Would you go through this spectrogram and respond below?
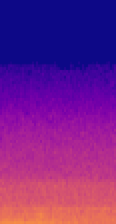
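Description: Water cascading down a Pennsylvania stream, a loud steady broadband rush heard close up and continuous, with no breaks or talking.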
